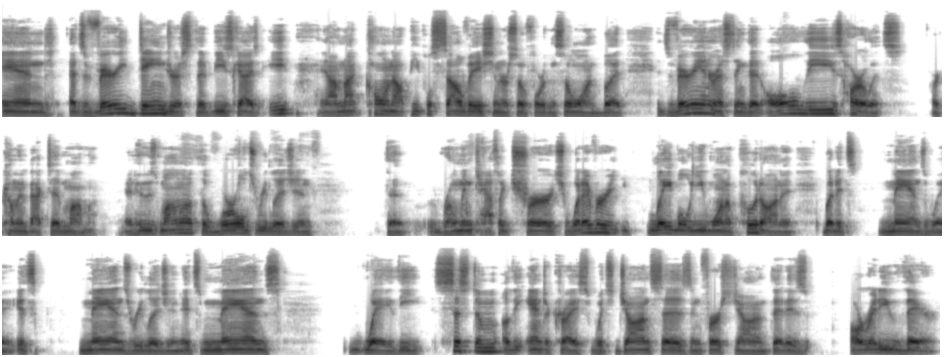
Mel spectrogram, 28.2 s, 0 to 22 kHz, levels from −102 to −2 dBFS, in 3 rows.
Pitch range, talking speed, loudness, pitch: 90-130 Hz, 165 wpm, -24 LUFS, 105 Hz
